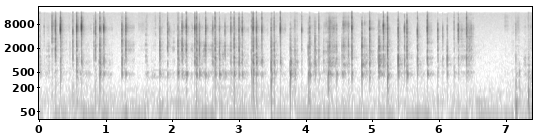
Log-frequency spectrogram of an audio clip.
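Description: A red heart-shaped cardboard gift box is turned in the hands while long nails scratch and tap its plain side and printed lid. Quick, dry, bright clicks come in an irregular stream over soft scratchy rustling, with a brief lull near the end before a few final taps.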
